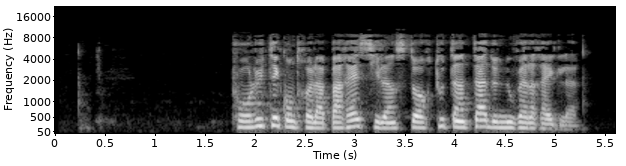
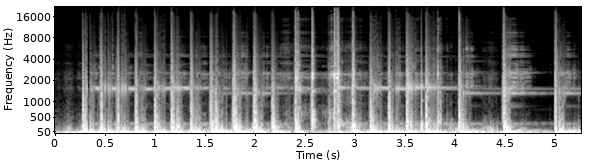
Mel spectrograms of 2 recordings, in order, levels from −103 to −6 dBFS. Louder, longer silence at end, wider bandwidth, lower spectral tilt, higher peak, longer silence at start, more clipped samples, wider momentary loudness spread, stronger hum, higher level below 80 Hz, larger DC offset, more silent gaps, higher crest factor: second, -22 LUFS vs -10 LUFS; first, 0.4 s vs 0 s; about the same, 9.4 kHz vs 9.4 kHz; second, -4.5 dB/octave vs -7.5 dB/octave; second, -4 dBFS vs 0 dBFS; first, 1.75 s vs 0 s; second, under 0.1% vs 1%; first, 8 LU vs 5 LU; neither; second, -68 dBFS vs -8 dBFS; neither; neither; first, 20 dB vs 6 dB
